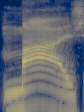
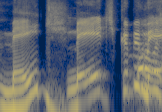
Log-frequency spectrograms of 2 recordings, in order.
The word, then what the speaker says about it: Mage: Kentucky Derby you know I guess it's pronounced Maj ended up winning um that horse not Mage Mage could be amazed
